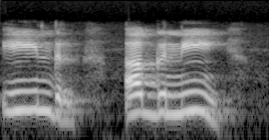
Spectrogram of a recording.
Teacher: ई और अ पर ज्यादा जोर दिया जाता है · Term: बलाघात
